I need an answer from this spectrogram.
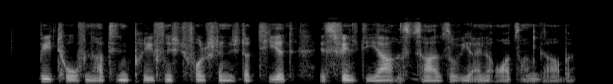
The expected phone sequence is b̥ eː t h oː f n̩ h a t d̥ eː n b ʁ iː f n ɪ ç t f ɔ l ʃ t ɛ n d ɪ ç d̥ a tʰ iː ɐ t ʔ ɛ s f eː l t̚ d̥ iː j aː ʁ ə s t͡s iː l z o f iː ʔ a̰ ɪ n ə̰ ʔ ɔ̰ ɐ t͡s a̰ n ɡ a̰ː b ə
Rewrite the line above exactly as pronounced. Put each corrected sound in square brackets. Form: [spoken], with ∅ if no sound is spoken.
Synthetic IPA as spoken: b̥ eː t h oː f n̩ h a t d̥ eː n b ʁ iː f n ɪ ç t f ɔ l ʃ t ɛ n d ɪ ç d̥ a tʰ iː ɐ t ʔ ɛ s f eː l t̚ d̥ iː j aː ʁ ə s t͡s [aː] l z o [v] iː ʔ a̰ ɪ n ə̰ ʔ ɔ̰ ɐ t͡s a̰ n ɡ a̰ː b ə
